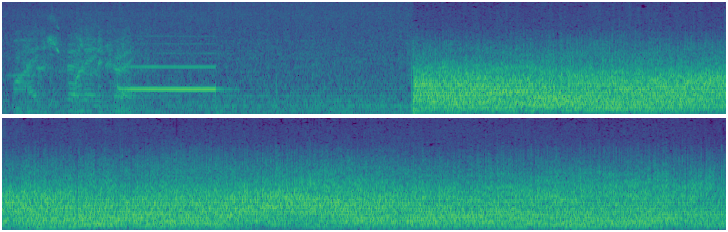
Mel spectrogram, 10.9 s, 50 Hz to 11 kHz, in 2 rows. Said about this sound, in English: This is the sound of the actual test launch of the Europa 4 rocket in May 1966.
